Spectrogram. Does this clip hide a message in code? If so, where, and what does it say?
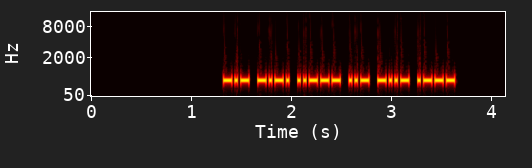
Yes: Morse code from 1.3 to 3.6 s, heard as a keyed tone, about 44 wpm, 700 Hz. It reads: KC2UXJ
